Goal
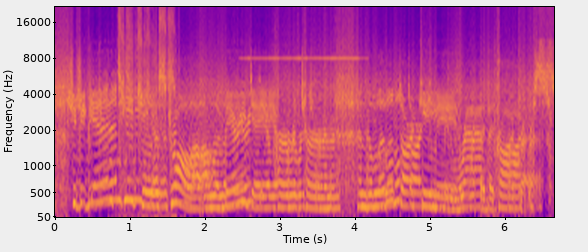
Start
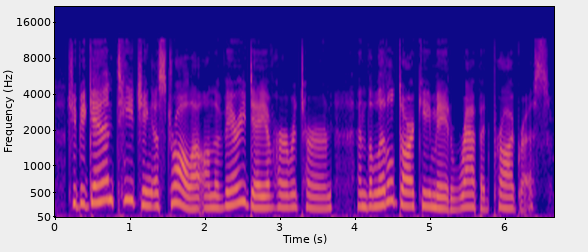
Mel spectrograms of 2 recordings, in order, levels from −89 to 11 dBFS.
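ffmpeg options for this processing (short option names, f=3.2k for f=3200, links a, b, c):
-filter_complex "[0:a]aeval=exprs='val(0)+0.5*0.0126*sgn(val(0))':c=same,highpass=f=410:p=1,equalizer=f=4.4k:t=o:w=1.5:g=14.5,acompressor=threshold=-24dB:ratio=6,asettb=1/sr,asplit=3[a][b][c];[a]atrim=end=0.694[d];[b]atrim=start=0.69:end=1.61,asetpts=PTS-STARTPTS,afade=t=in:d=0.004:c=qsin,afade=t=out:st=0.916:d=0.004:c=qsin,volume=35dB,asoftclip=hard,volume=-35dB[e];[c]atrim=start=1.606[f];[d][e]acrossfade=d=0.004:c1=hsin:c2=qsin[g];[g][f]acrossfade=d=0.004:c1=qsin:c2=hsin,asettb=1/sr,asplit=3[h][i][j];[h]atrim=end=2.444[k];[i]atrim=start=2.44:end=4.05,asetpts=PTS-STARTPTS,afade=t=in:d=0.004:c=qsin,afade=t=out:st=1.606:d=0.004:c=qsin,aeval=exprs='val(0)+0.00398*sin(2*PI*8000*n/s)':c=same[l];[j]atrim=start=4.046[m];[k][l]acrossfade=d=0.004:c1=hsin:c2=qsin[n];[n][m]acrossfade=d=0.004:c1=qsin:c2=hsin,aecho=1:1:113:0.531,alimiter=level_in=27.5dB:limit=-1dB:release=50:level=0:latency=1,volume=-1dB"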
